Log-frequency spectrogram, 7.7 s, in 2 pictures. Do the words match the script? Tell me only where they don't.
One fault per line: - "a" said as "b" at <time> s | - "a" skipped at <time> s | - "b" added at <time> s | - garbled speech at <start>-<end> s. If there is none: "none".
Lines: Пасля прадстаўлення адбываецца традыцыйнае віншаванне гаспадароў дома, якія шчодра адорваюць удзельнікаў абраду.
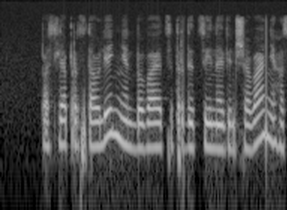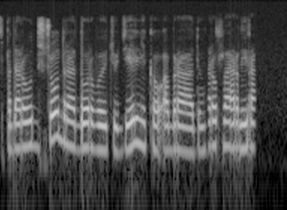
- "дома якія" skipped at 4.2 s
- garbled speech at 6.6-7.2 s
